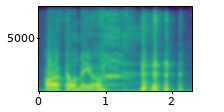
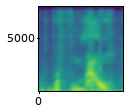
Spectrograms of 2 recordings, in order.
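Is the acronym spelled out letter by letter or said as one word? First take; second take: letter by letter; one word. First: Each letter is said separately. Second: The letters are blended into one word. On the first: The speaker calls it right. "I'm not even going to pronounce it as one word" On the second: The speaker calls it wrong. "What is that? Ruffle-mow? No"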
